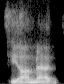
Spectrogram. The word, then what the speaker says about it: Kianmahd: I am joined today by Michael Keanmad, CEO of Maxim Commercial Capitals. Thanks for joining me, Michael. My pleasure. That's a perfect pronunciation of my last name.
